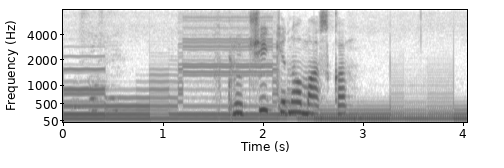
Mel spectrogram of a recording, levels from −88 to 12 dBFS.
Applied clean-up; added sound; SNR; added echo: none; Keyboard (musical); 1 dB; none.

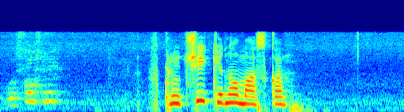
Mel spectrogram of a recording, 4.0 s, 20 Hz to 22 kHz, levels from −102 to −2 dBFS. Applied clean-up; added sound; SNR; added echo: none; none; none; none.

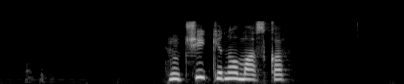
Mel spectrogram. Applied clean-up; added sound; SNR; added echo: neural mask model DeepFilterNet 3.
